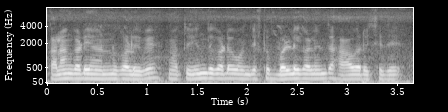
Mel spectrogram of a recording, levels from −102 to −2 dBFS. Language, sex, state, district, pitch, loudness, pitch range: Kannada, male, Karnataka, Koppal, 140 Hz, -14 LUFS, 130-145 Hz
